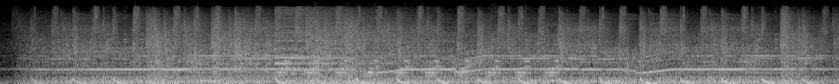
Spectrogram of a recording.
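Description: Racing car engine from Sega's Monaco GP, a remake of the 1979 arcade game, droning steadily with shifting pitch amid dense game sound effects and a constant high tone throughout.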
